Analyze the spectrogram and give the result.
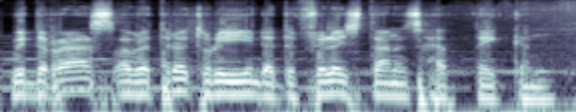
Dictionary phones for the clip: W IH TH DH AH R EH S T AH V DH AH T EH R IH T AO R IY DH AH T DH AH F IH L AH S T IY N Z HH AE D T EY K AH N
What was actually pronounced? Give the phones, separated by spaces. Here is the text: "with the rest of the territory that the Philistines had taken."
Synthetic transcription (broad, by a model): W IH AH R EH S AH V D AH T EH R IH T AO R IY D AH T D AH F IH L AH S T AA N S HH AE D T EY K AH N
